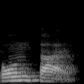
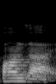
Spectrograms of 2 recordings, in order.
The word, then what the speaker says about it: bonsai: all right so bonai I guess first you pronounce it bonai so bone and S not not Bonsai or but bonai so that's the proper pronunciation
